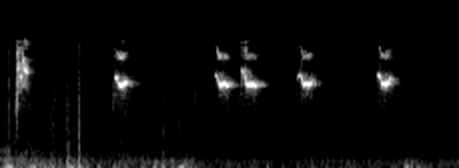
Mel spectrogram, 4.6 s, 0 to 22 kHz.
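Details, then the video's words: Loud, clear Asian pied starling song for luring birds: a sharp first note followed by five short, bright whistled chirps at uneven intervals, otherwise quiet background. "SUARA JALAK SUREN RAJANYA MP3"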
